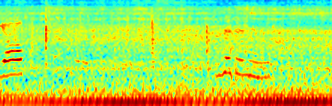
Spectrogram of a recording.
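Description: The engine of the vehicle towing a hayride wagon, running steadily with a low drone. A voice speaks briefly at the start and again about three seconds in.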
